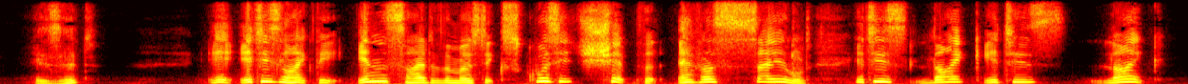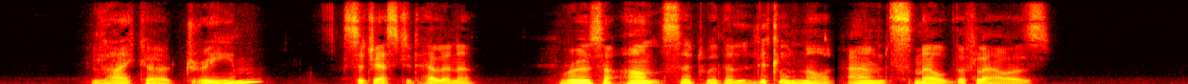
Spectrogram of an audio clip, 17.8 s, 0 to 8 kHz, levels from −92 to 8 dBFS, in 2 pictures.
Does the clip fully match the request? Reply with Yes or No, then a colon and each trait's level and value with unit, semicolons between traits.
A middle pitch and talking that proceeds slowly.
Yes: medium, 175 Hz; slow, 120 wpm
